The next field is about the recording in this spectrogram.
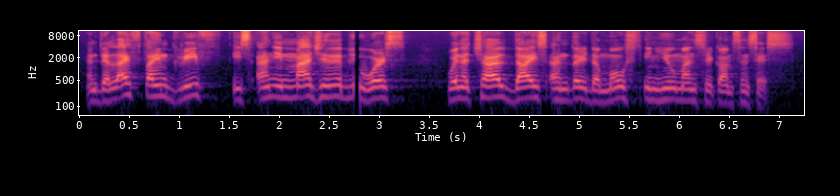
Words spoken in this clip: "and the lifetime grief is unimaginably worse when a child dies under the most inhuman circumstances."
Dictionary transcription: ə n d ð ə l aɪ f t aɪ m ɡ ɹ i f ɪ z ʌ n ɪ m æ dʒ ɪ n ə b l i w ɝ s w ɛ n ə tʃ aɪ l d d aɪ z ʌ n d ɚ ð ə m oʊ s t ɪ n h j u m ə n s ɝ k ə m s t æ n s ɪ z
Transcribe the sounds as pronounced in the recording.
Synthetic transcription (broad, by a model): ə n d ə l aɪ f t aɪ m ɡ ɹ i f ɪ s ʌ n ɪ m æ dʒ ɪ n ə b l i w ɝ s w ɛ n ə tʃ aɪ l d d aɪ s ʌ n d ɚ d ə m oʊ s t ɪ n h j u m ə n s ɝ k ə m s t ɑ n s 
